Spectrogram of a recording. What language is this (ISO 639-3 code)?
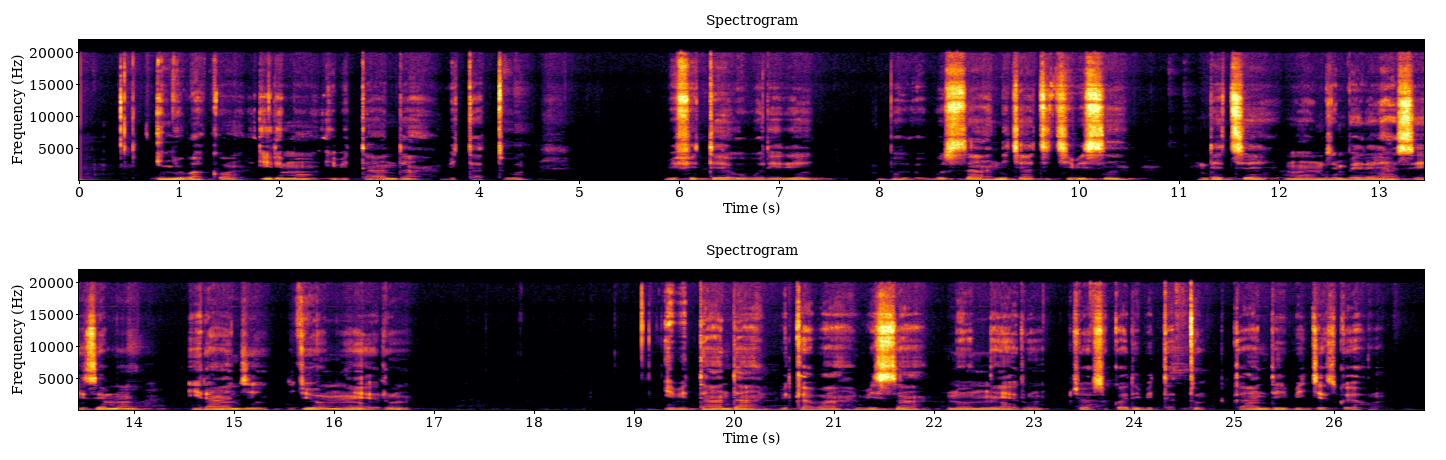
kin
